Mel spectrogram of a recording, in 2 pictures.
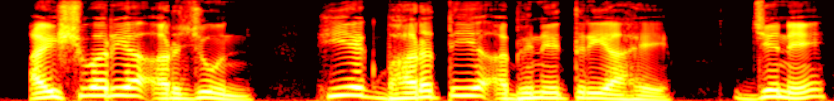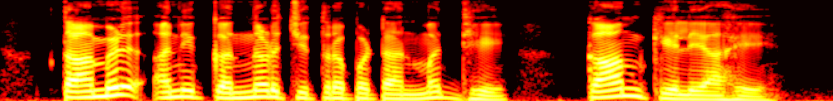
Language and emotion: Marathi, neutral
